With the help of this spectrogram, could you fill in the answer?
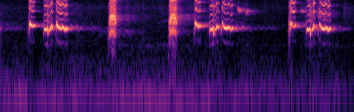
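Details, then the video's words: Gacor-style song of a Sooty-headed bulbul (kutilang garuda), played to build fighting spirit: four short bubbly phrases of quick warbled notes, the second a single sharp chirp, over a faint low hum. "KUTILANG GARUDA GACOR penggedor mental tarung Burung KUTILANG"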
